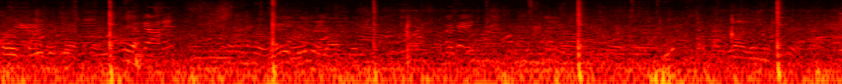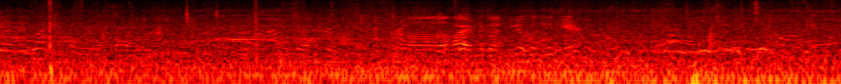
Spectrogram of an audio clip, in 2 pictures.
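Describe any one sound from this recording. A crowd of young women and men chatter and call out outdoors.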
